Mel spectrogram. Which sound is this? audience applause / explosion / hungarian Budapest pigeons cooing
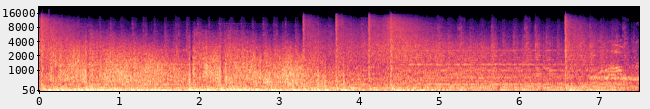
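explosion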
